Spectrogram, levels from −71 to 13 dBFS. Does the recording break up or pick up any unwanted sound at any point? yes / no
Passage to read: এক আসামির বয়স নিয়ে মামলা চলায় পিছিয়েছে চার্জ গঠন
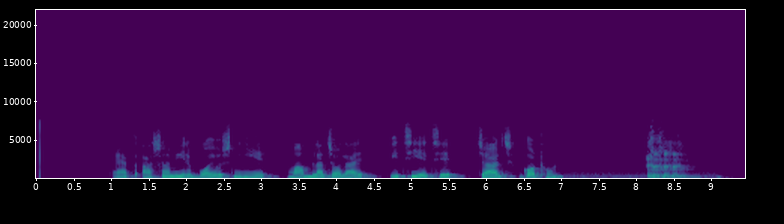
yes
